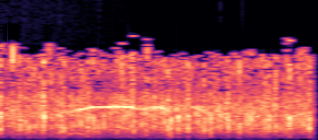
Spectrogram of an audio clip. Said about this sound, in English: that was uh that's an applause right there, everybody. Nice.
